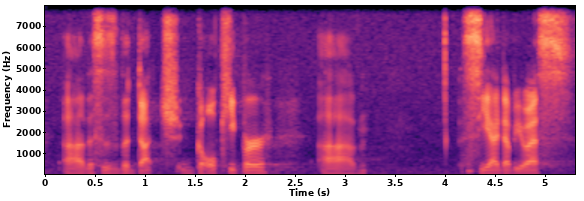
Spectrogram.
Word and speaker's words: CIWS: is the Dutch goalkeeper ciws stands for close-in weapon system sometimes pronounced C Wiz which sounds really funny to me but if you know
